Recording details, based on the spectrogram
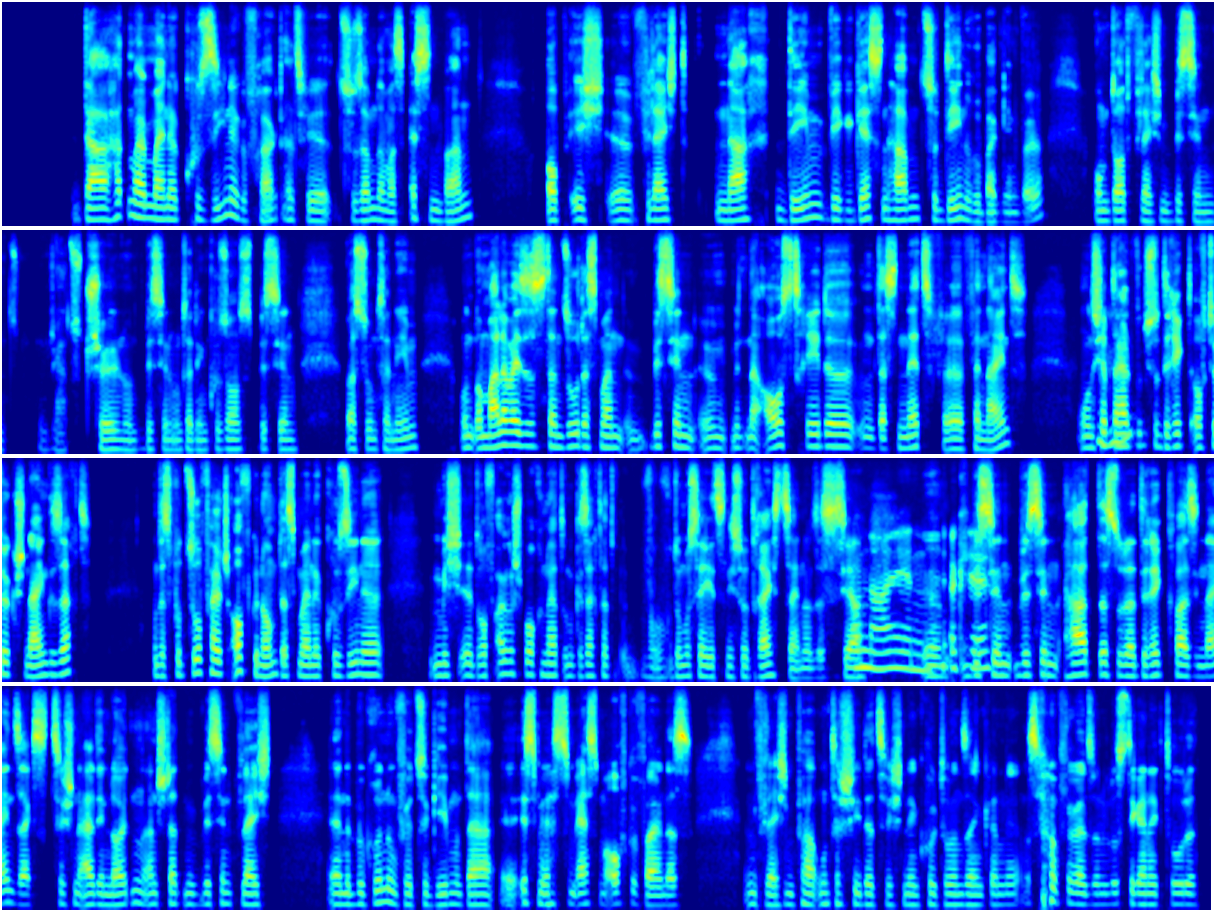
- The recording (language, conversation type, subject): German, podcast, Wie entscheidest du, welche Traditionen du beibehältst und welche du aufgibst?
- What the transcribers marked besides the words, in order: unintelligible speech; laughing while speaking: "das"; laughing while speaking: "war"; "Anekdote" said as "Anektode"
